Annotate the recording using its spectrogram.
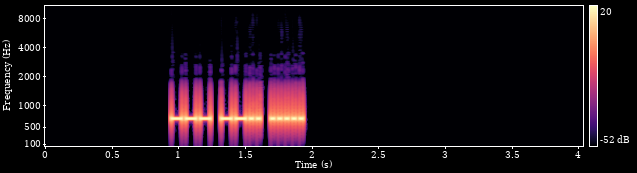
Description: Morse code, heard as a keyed tone, about 46 wpm, 700 Hz. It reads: OZ5
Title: Callsign Prefixes for Top 50 DXCC - 45wpm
